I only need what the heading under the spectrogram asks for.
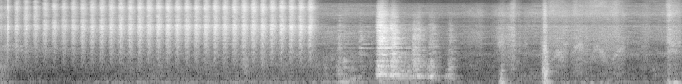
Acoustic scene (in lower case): kitchen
